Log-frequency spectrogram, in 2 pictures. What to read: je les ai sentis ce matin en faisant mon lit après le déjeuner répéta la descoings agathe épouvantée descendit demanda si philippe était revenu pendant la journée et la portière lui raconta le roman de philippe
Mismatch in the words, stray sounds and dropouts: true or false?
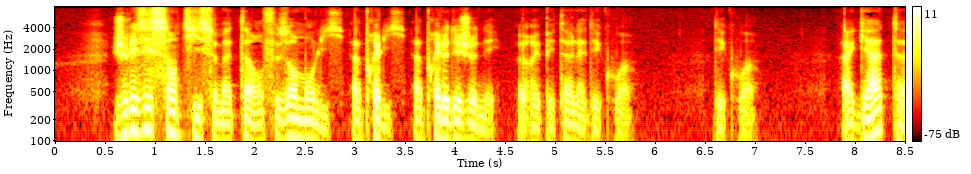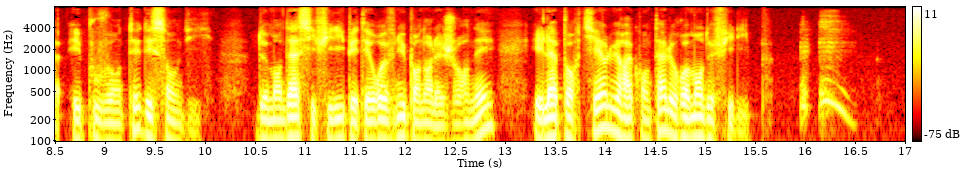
true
